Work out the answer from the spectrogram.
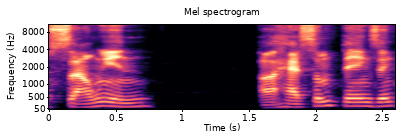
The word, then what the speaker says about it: Samhain: a harvest festival called saowin each phone i know some of them says samhain but that's not how you say it in the gaelic language right samhain or sawin uh has some things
